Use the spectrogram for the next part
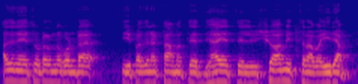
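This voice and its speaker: Slow, flat-voiced man giving devotional discourse. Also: medium pitch. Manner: chants Sanskrit verses slowly, then explains in measured speech. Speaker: religious discourse speaker.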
